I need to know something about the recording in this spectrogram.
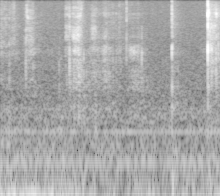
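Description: Near silence with a few faint rustles and ticks of trading cards being handled and slid across a tabletop mat.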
